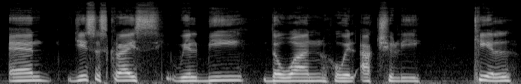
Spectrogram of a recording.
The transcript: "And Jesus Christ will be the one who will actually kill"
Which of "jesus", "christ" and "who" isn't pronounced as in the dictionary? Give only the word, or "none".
jesus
